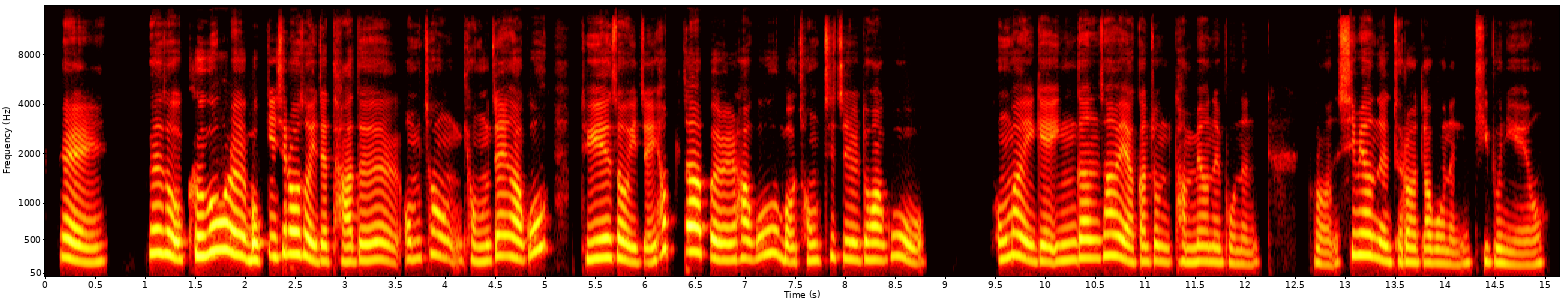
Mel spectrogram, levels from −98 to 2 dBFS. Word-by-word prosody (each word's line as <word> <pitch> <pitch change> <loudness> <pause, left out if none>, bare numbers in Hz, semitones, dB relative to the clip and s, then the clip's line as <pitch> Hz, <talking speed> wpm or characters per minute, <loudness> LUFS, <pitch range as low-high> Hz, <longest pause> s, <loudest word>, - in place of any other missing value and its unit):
네. 210 -6 +1 0.4
그래서 310 -7 +4
그거를 305 +3 +6
먹기 230 +3 +2
싫어서 305 -3 +4
이제 215 -1 0
다들 215 0 -2
엄청 245 -1 -5
경쟁하고 260 - -2 0.3
뒤에서 250 -1 +2
이제 195 +1 -4
협잡을 325 - +3
하고 270 +6 -1
뭐 215 -4 -3
정치질도 230 +2 -4
하고 225 -3 -2 0.7
정말 255 +3 0
이게 210 -2 -1
인간 230 +5 -1
사회에 285 -2 +1
약간 205 -1 -3
좀 205 -2 -6
단면을 205 -1 -5
보는 175 -2 -12 0.5
그런 180 -3 -10
심연을 275 -2 -1
들여다보는 190 -3 -5
기분이에요. 175 -4 -8
225 Hz, 280 characters per minute, -23 LUFS, 200-270 Hz, 0.7 s, 그거를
